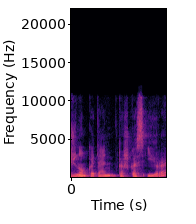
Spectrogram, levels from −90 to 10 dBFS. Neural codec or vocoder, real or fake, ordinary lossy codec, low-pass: none; real; Opus, 64 kbps; 10.8 kHz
